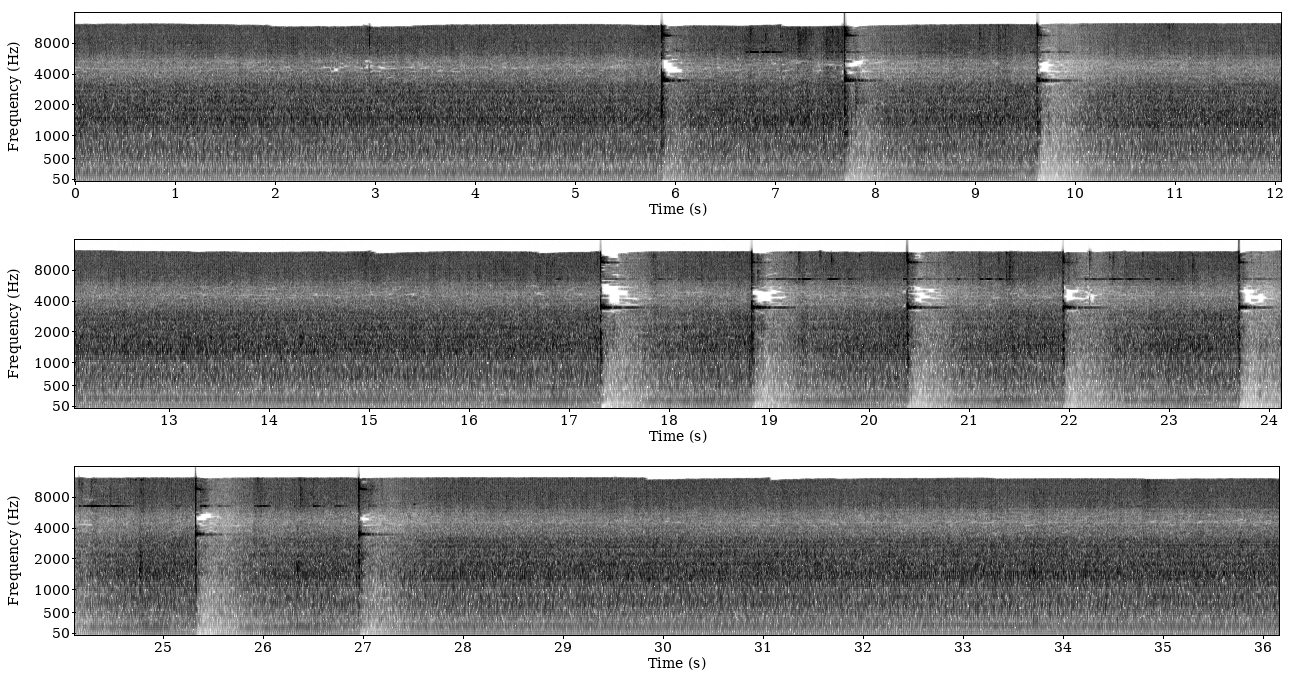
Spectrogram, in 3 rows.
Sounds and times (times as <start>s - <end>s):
Outside, rural or natural: 0.0s - 36.1s.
